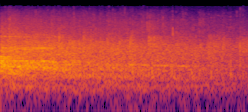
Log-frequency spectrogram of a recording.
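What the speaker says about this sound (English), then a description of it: "Can you give yourself a round of applause?" Steady round of applause from graduates and guests at a university autumn graduation ceremony in South Africa, a dense continuous patter filling the hall and slowly tapering over a few seconds, with no voices on top.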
